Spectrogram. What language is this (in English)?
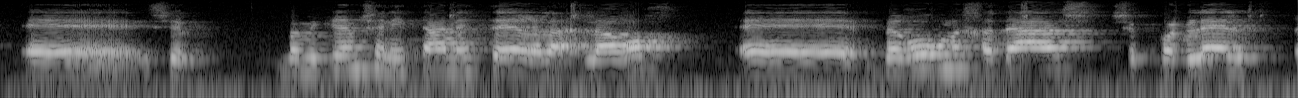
Hebrew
